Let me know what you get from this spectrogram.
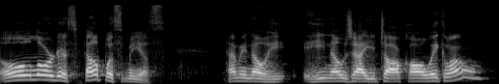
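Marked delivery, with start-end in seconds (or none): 0.0-1.7 put-on pious whining voice, fake archaic. Speaker mocking how people change their voice when talking to god: mock pious prayer voice. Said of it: "we change our voice when we talk to God".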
